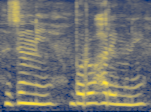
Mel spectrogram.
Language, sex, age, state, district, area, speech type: Bodo, female, 18-30, Assam, Kokrajhar, rural, spontaneous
